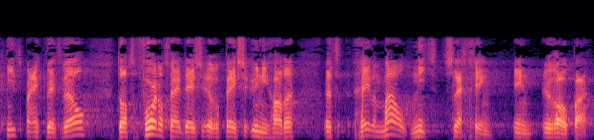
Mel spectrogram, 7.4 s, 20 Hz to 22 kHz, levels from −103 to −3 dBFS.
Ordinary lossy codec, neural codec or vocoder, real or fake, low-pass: none; none; real; 7.2 kHz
